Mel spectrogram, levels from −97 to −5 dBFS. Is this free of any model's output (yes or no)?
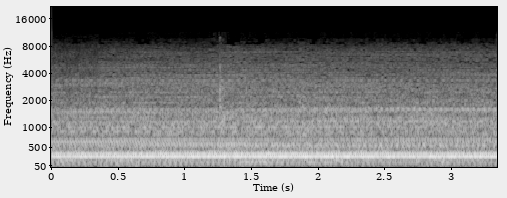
yes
